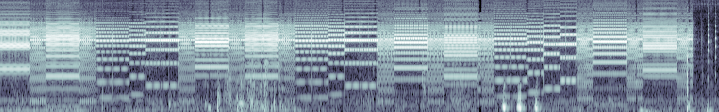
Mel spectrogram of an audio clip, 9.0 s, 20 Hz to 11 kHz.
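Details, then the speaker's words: ZX Spectrum 48K issue 2 after replacing the speaker with a 200-ohm unit, clean crisp beeps stepping through pitches with no crackle or dropouts; speaker working properly. "And finally been able to hear the amazing beeping sound and yes it's reading what supposed to read 200 ohms"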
